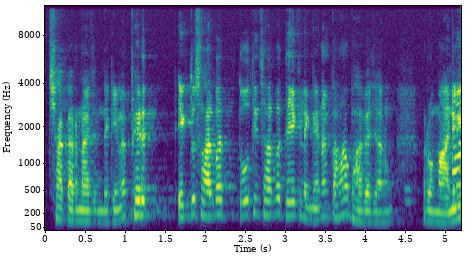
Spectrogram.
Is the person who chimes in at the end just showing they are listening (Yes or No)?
No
